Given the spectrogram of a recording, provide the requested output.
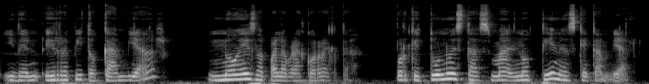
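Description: A woman's voice: mid-range voice, a little slow, warm tone. A young adult woman with a Mexican accent, hosting a podcast and giving chatty, encouraging advice, often repeating herself for emphasis. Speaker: podcast host and style coach. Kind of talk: casual motivational talk.

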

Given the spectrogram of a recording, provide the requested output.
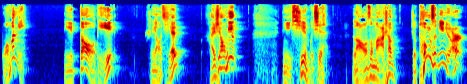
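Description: Brief: man playing a threatening thin robber in a crime story, raised husky voice. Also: medium pitch, huge pitch swings, normal speed, a bit bright, voice pushed up, heavily acted. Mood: menacing.

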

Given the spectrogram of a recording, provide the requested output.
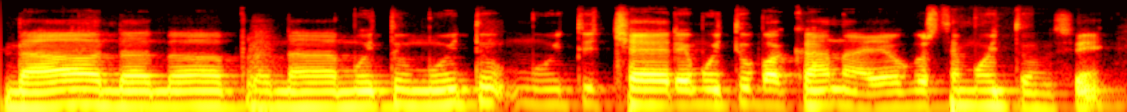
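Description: A man with a very dark, mellow voice and little pitch movement speaks as a podcast guest. His Colombian Spanish accent is clear, and he often gropes for words, mixing in Spanish. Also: completely flat delivery. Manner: halting, searching for words, slipping into Spanish. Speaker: interview guest. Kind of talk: casual podcast interview.

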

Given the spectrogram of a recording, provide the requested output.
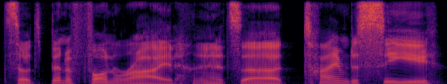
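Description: Deep-voiced man chatting on a podcast. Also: very animated, measured pace, clean tone, no room sound, clean studio sound. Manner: rambling, many fillers and restarts. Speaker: podcast co-host. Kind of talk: casual chat. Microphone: podcast microphone.

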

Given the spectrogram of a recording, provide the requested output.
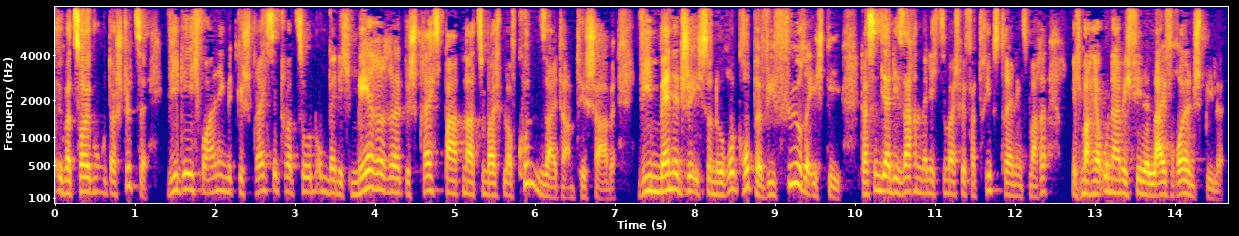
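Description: A man's voice: a little high, warm tone, breathy edge. A man speaking as a sales trainer in a podcast interview, talking emphatically and acting out quoted dialogue from his seminars.

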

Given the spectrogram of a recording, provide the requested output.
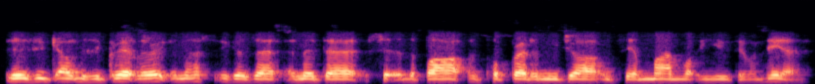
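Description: A man's voice: medium pitch, flat delivery, fast talker, breathy edge. A man, a comedian guest, telling a candid story in a rambling way, full of fillers and restarts, swearing and laughing as he talks. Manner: swears freely and laughs while talking. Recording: lo-fi phone-like audio.

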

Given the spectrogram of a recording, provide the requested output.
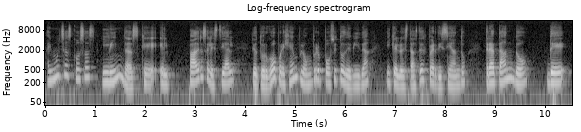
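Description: Woman, self-help talk, emphatic, repetitive, mellow dark tone, mid pitch. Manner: emphatic, repetitive, speaks directly to the listener. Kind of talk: motivational talk.

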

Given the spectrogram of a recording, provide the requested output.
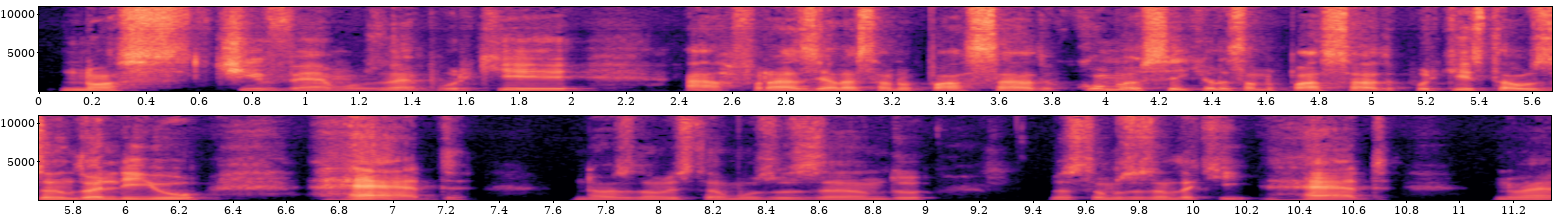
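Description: Man teaching English on a live stream. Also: medium pitch. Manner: reads English phrases slowly for viewers to repeat; mixes English words into his talk.

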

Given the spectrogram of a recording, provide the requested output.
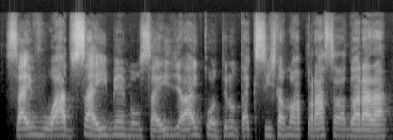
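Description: Rio funk singer in his 40s, podcast guest, rapid-fire slangy storytelling, fairly high voice. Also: flat delivery, fairly bright tone. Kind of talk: storytelling in a casual podcast chat.

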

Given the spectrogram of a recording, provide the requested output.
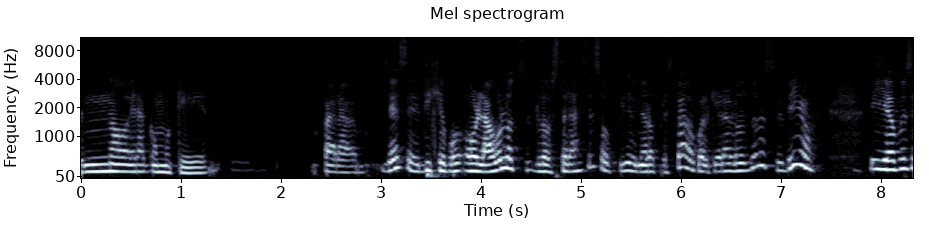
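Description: A man with a Mexican accent telling an animated story on a podcast, laughing and acting out what people said. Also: high voice. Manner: animated, laughing, acts out quoted voices. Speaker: podcast co-host. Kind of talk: casual storytelling chat.

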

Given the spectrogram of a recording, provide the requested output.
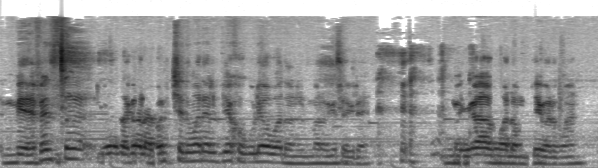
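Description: A man's voice: mid-range voice, flat delivery, quick pace, dark tone, highs cut off, soft background music. A man with a Chilean accent, a podcast co-host, telling a story in casual, crude slang and acting out the people in it. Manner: crude slangy storytelling, acts out quoted voices.

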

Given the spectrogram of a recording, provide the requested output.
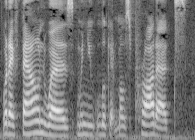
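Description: A woman from Sri Lanka speaks as a talk-show guest, explaining health and skincare in an earnest, measured way. Her voice sits at an ordinary middle pitch, and she keeps an unhurried pace. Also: steady tone, darkish tone, slight background noise. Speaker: guest, fitness competitor and skincare maker. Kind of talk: casual talk-show chat.

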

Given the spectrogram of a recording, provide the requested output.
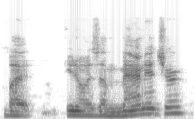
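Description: Casting: male interview guest, mid-pitched, measured and explanatory conversational delivery. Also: expressive, fairly bright tone.

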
